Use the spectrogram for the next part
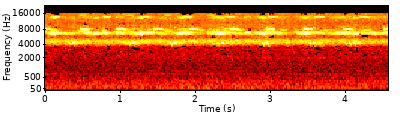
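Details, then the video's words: Night-time crickets calling on a humid summer evening in the American Midwest; rapid high-pitched pulsing chirps from many insects blend into a continuous shimmering trill, with soft background hum. "Night Time Cricket Sounds"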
